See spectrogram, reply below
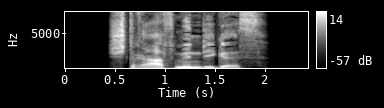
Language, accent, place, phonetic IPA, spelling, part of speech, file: German, Germany, Berlin, [ˈʃtʁaːfˌmʏndɪɡəs], strafmündiges, adjective, De-strafmündiges.ogg
- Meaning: strong/mixed nominative/accusative neuter singular of strafmündig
